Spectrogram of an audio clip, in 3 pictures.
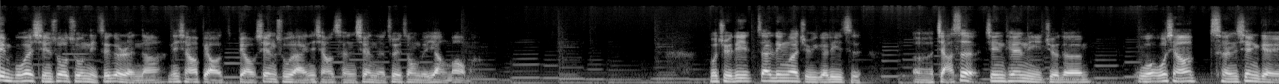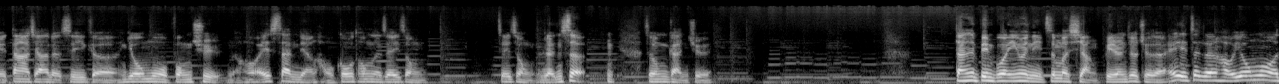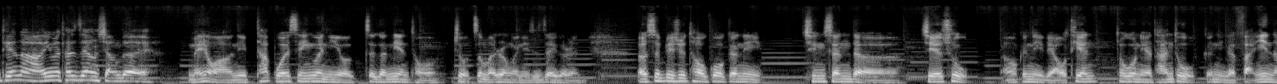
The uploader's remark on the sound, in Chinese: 嘗試看看車錄分享。這集因為初嘗試，收音的效果還沒那麼穩定。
